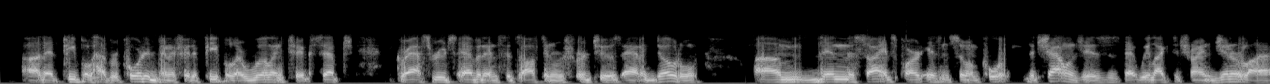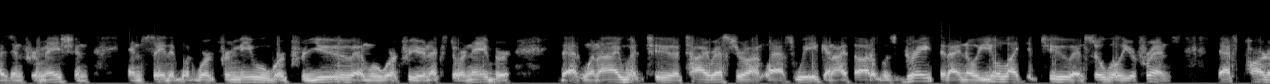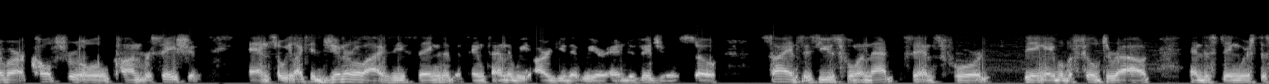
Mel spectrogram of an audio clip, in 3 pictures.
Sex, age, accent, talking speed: male, 50-69, American, 200 wpm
